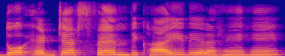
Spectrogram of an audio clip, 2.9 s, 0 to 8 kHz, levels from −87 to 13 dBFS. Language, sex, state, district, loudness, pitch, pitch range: Hindi, female, Madhya Pradesh, Bhopal, -16 LUFS, 260 Hz, 245-275 Hz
